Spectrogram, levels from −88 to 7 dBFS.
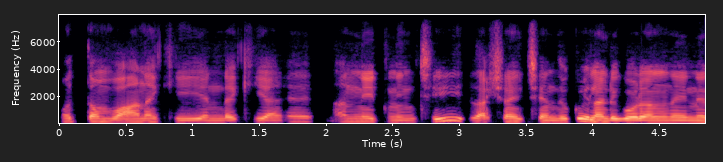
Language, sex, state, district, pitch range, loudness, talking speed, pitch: Telugu, male, Telangana, Nalgonda, 120-125 Hz, -17 LUFS, 150 wpm, 120 Hz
